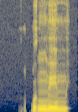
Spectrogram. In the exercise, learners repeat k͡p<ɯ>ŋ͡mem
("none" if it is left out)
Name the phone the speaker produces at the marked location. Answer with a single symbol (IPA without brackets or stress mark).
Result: ʊ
